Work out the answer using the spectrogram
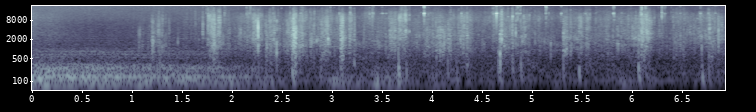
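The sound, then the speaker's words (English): Footsteps walk away from the parking lot at the Windows section of Arches National Park. Many soft, irregular steps crunch quietly after a low engine-like hum fades in the first two seconds. “Pulling into the parking lot to the window section, and we're going to pop out and go take a walk.”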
